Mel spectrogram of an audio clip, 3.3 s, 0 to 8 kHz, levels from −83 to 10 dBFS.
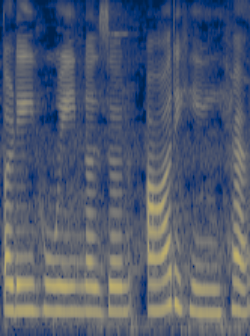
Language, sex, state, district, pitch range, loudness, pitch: Hindi, male, Punjab, Fazilka, 225-235 Hz, -18 LUFS, 230 Hz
